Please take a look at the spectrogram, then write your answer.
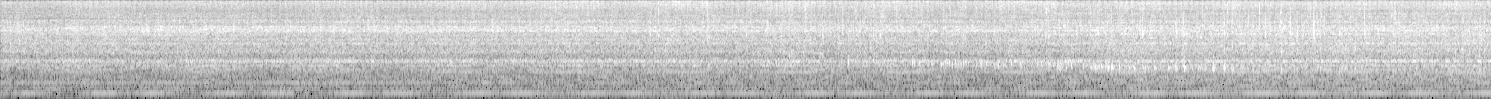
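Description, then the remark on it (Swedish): An espresso machine's pump drones steadily with a low mechanical hum and rattling buzz as coffee brews from freshly ground dark-roasted beans pressed into a holder, after the button is pressed; liquid gurgles through, continuous with no talking. “Pressar ner dem i en hållare som han med ett knyck sätter fast i kaffemaskinen. Och trycker på knappen.”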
